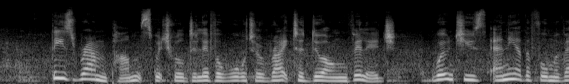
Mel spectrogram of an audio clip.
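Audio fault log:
Nothing here to log; the audio comes across without any audible trouble.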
